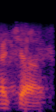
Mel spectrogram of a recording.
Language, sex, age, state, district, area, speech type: Marathi, male, 60+, Maharashtra, Palghar, rural, conversation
